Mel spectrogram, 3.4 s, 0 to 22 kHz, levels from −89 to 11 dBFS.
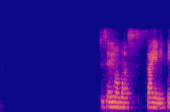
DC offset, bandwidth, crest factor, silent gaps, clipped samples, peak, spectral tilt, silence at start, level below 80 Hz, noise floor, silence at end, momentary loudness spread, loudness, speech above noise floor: under 0.1%; 8 kHz; 20 dB; none; under 0.1%; -10 dBFS; -3 dB/octave; 2 s; -74 dBFS; under -90 dBFS; 0 s; 12 LU; -24 LUFS; over 65 dB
